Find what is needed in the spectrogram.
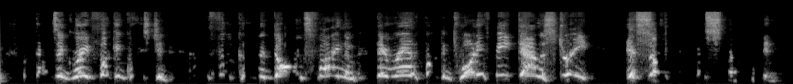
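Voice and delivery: high-pitched, worked-up exasperation; comically livid movie tirade; furious rant. Real, not acted. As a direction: rant until the voice climbs and cracks with outrage. Climax of angry rant at movie.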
